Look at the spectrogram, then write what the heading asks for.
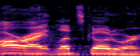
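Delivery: normal talking voice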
